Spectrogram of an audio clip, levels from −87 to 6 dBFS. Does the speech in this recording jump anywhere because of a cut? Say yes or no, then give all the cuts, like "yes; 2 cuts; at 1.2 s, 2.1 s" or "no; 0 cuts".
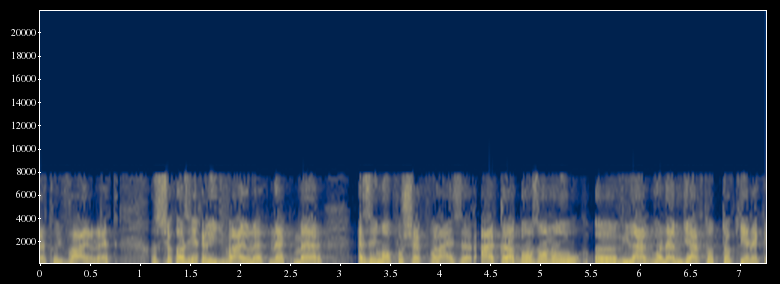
yes; 2 cuts; at 1.6 s, 3.4 s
